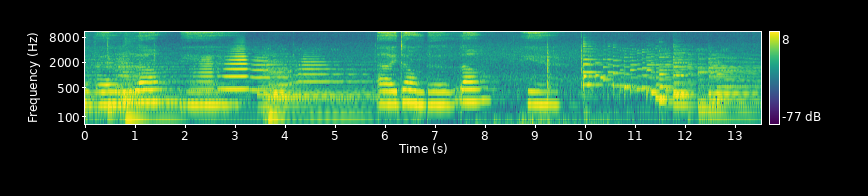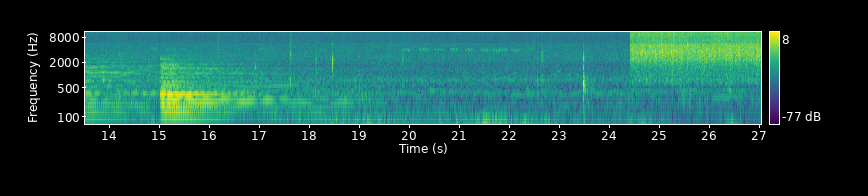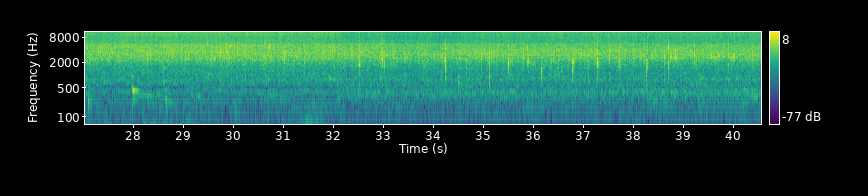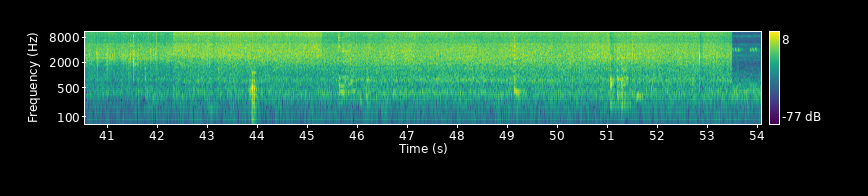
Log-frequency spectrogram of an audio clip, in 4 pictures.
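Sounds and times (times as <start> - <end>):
beef sizzling in a pan: 24.4 - 53.5.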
